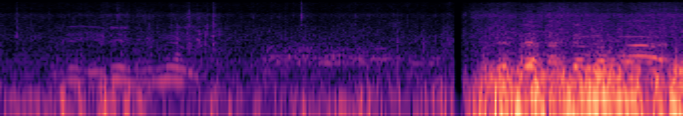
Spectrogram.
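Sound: wind and rain storm at night by the sea

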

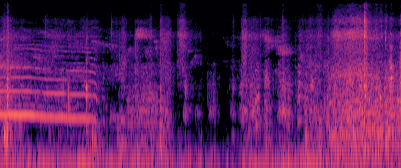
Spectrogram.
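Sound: Fayoumi rooster crowing on a poultry farm

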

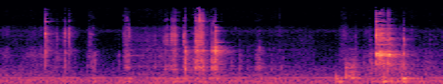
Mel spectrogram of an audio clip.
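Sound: brake caliper assembly sliding over the rotor

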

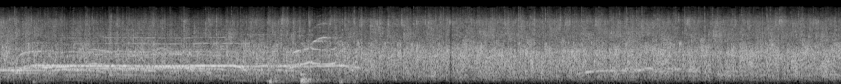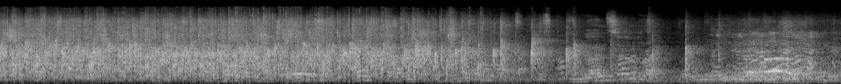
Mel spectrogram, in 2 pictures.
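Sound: graduation ceremony audience cheering and applauding

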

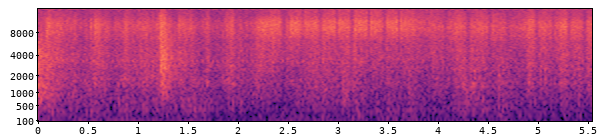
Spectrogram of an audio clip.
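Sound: palette knife scraping paint off glass palette

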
